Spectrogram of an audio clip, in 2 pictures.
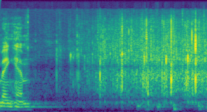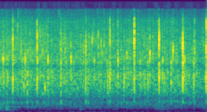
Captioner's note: audience applauds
